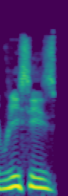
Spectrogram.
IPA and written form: ɹisiz (Reese's)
